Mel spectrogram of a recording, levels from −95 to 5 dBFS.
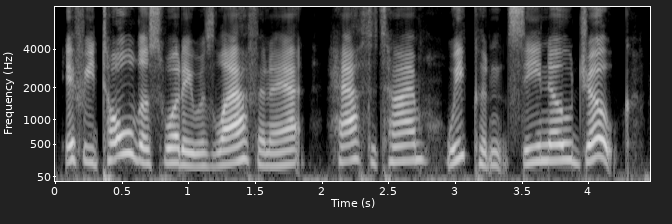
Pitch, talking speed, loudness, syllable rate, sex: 230 Hz, 230 wpm, -20 LUFS, 4.5 syllables/s, female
